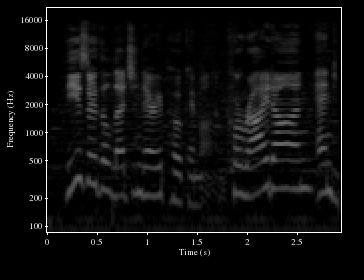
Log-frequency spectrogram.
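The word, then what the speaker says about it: Koraidon: name motorcycle dragons these are the legendary pokemon corridon and miraidon you'll rely on one that's how you pronounce them in your adventure climb on and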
